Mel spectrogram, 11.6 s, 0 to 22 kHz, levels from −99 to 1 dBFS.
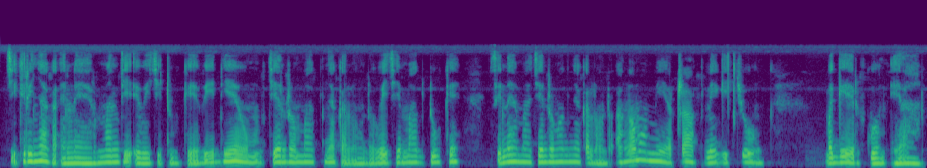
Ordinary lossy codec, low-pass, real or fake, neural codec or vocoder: none; 7.2 kHz; real; none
